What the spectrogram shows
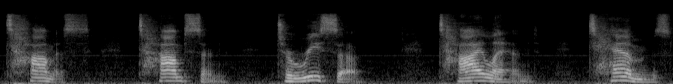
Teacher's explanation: Although these next words and names are spelled with a TH, they are pronounced as if they were spelled with a normal T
